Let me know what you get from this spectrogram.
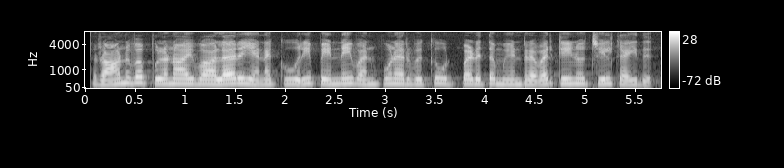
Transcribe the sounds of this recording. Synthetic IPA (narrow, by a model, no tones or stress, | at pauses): ɾaːɳɯʋɐpːʊlɐnaːjʋaːlɐɾɛnɐkːuːripɛnːɐɪʋɐnpɯɳɐɾʋɯkːɯʊʈ̚pɐɽɯt̪ːɐmʊjɛndrɐʋɐɾkinoːt͡ʃːɪlkɐɪðɯ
